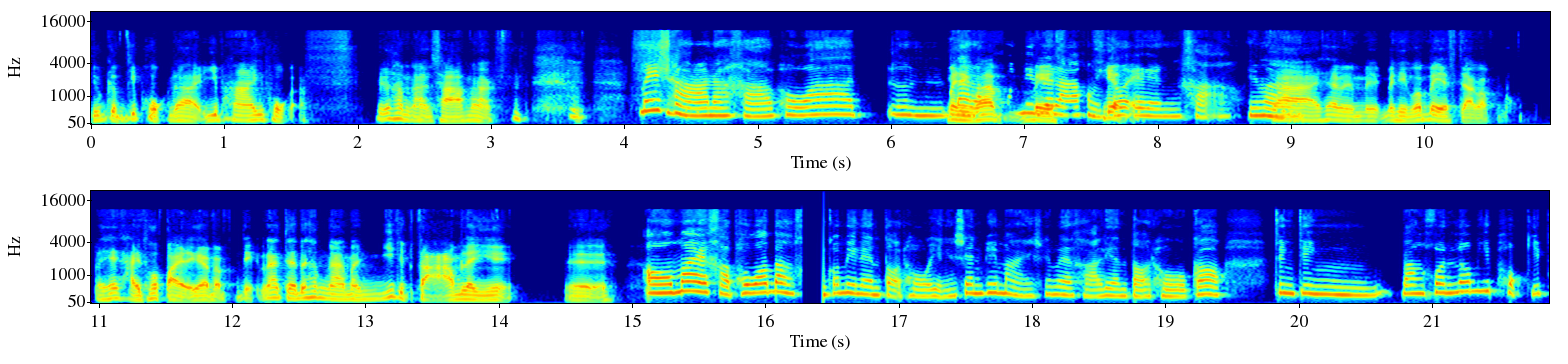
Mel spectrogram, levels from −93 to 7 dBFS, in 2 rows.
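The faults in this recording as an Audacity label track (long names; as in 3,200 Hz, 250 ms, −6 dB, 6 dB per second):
16.260000	16.420000	drop-out 160 ms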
